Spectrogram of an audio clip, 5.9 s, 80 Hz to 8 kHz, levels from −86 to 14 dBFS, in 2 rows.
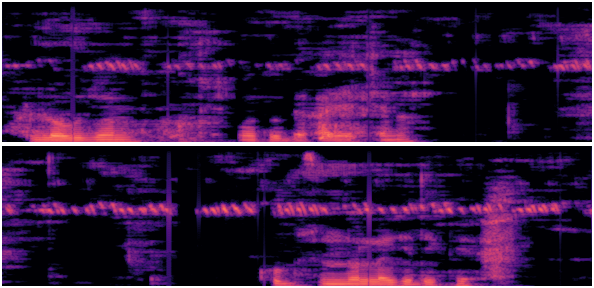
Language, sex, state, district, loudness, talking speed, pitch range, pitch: Bengali, male, West Bengal, Purulia, -23 LUFS, 100 wpm, 110-130 Hz, 115 Hz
